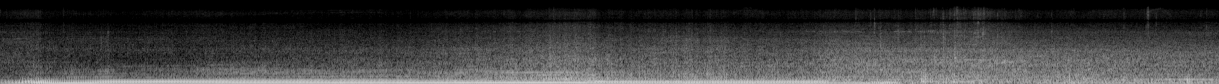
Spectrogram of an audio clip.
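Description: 2004 Mazda3's four-cylinder engine, breathing through a Mazdaspeed3 cat-back exhaust and race pipe, heard from inside the cabin under hard acceleration. It is a loud drone that climbs quickly at the start, drops in pitch at a gear change about six seconds in, and fades as the throttle closes near nine seconds, leaving tyre and road noise.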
